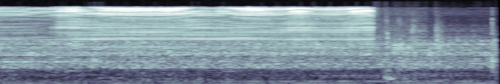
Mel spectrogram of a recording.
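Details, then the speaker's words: During a classic facial, a glass high-frequency electrode glides over gauze on the face for antibacterial spot treatment: a sharp, steady electrical buzz like a bug zapper that stops near the end; painless. "so now I'm gonna do what's called her frequency like I told you okay it sounds a little like a bug zapper but it doesn't hurt I promise"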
